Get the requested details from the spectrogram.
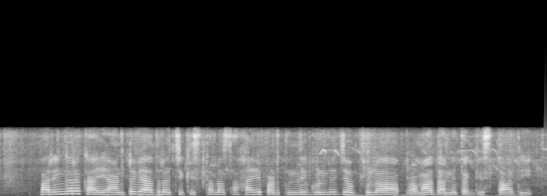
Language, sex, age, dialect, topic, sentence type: Telugu, female, 51-55, Southern, agriculture, statement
